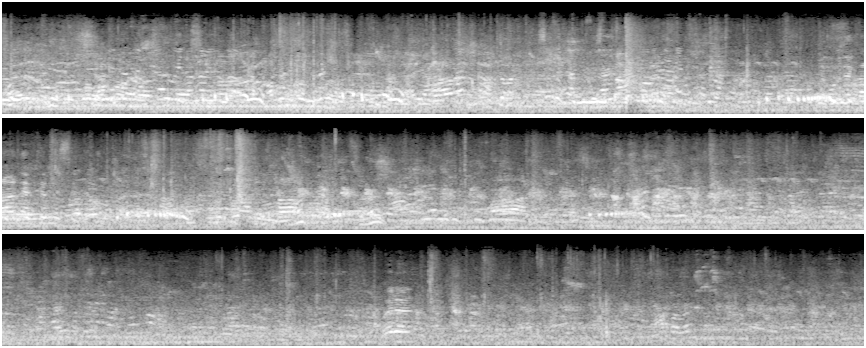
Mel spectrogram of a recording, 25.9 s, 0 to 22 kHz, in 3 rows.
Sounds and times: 0.0s chicken 18.0s
0.0s chicks 20.7s
0.0s pidgeons 25.8s
21.0s chicken 25.8s

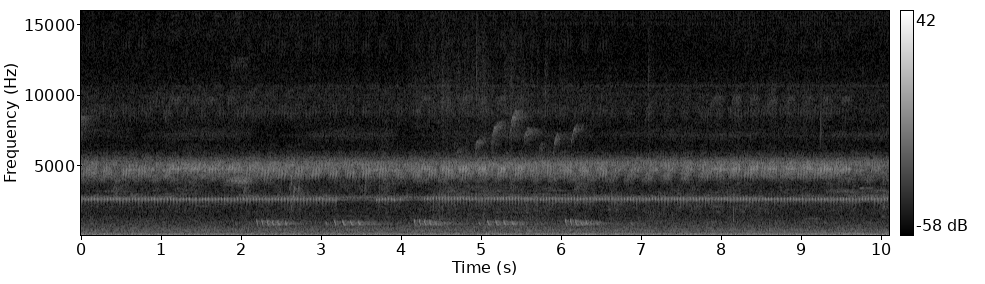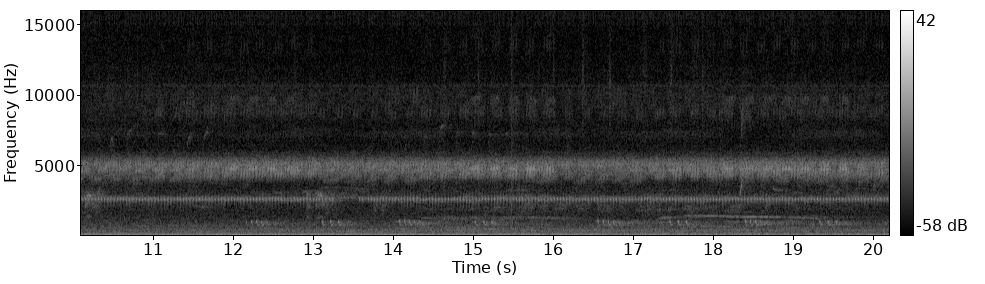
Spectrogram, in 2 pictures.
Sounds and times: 0.0s insects 20.2s

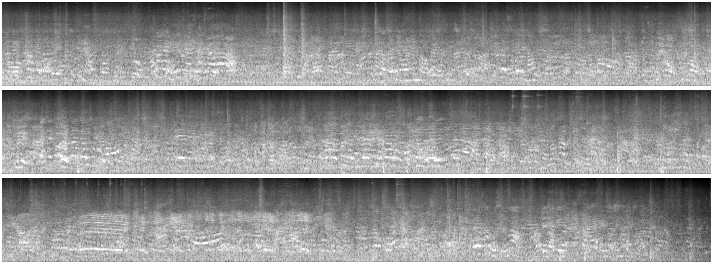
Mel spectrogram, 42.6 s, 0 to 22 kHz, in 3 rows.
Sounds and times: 26.3s Traffic Sound 37.9s

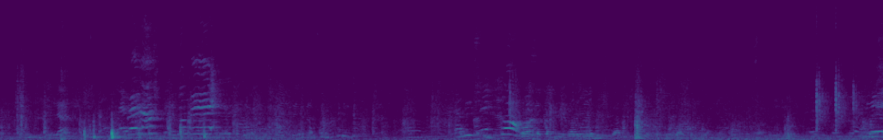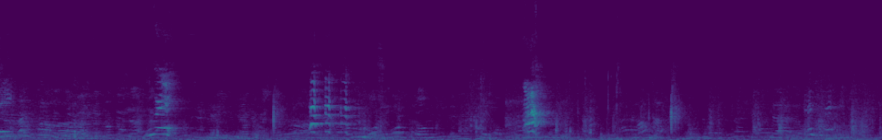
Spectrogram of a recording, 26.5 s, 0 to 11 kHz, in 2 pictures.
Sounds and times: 0.3s Two boys playing Petanque 10.0s
11.8s Two boys playing Petanque 26.4s

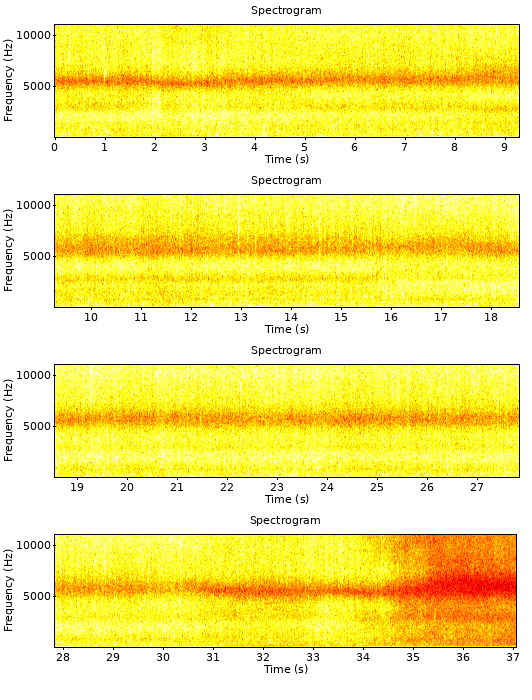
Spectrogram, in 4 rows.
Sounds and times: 0.0s water 37.0s

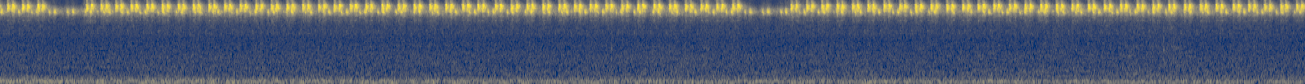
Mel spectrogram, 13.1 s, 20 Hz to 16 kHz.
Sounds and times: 0.0s Singing crickets 13.0s

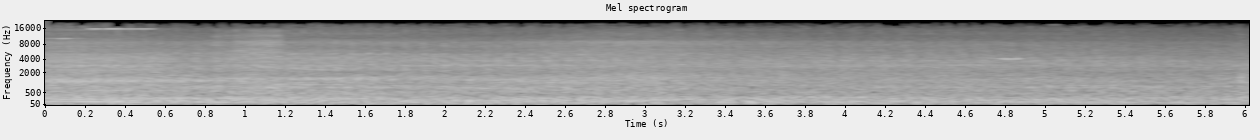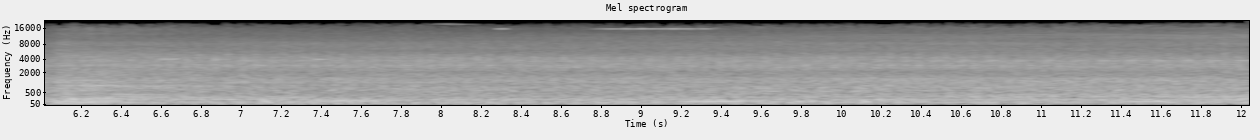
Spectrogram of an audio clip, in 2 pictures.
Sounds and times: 0.0s Traffic jam 12.0s

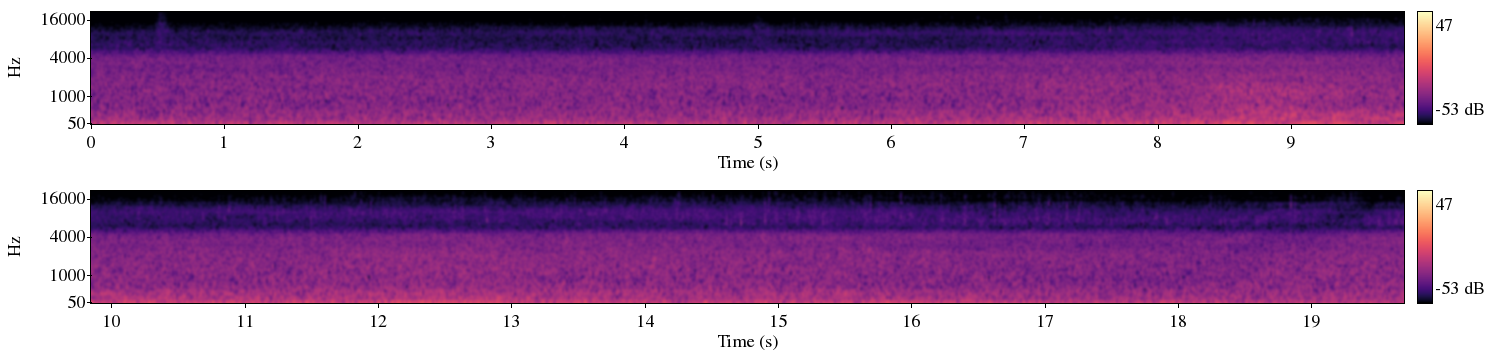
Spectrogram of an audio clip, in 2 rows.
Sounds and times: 5.8s Stream sound 19.6s
7.0s Traffic sound 19.2s

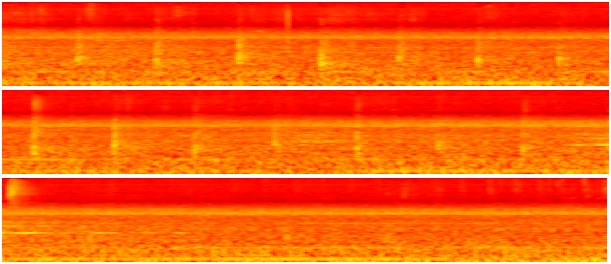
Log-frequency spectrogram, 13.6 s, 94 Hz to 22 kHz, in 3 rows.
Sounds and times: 0.0s subway 13.6s

